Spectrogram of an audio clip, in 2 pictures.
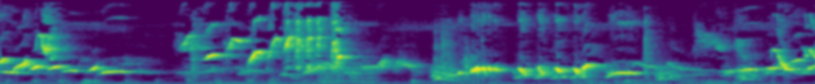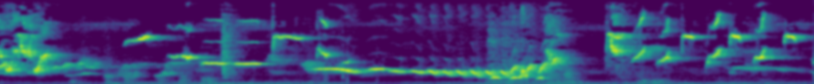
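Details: Agitated, actively singing white-rumped shama pouring out its repertoire as a lure to provoke other shamas: rapid varied phrases of whistles, sharp upslurs and buzzy chatter, very high squeaky notes near the end.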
